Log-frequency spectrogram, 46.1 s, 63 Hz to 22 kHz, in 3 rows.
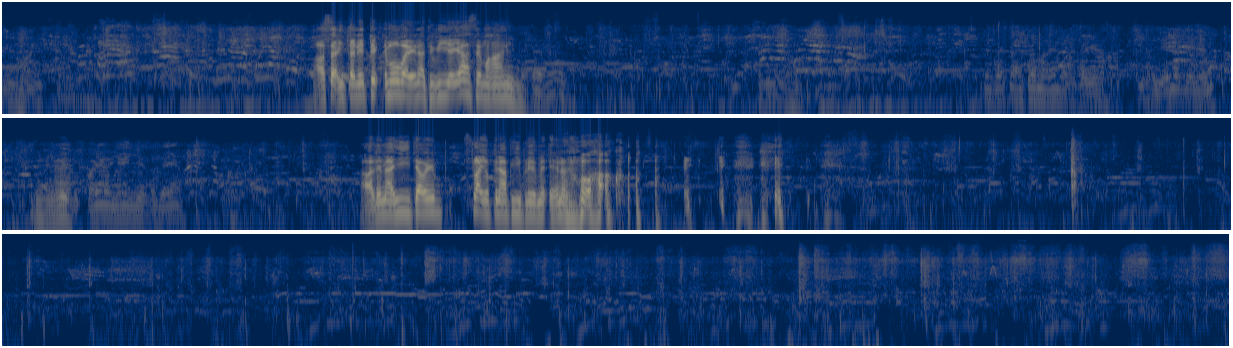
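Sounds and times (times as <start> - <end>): footsteps on dirt path: 0.0 - 46.0.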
